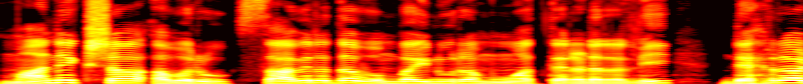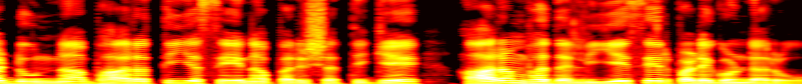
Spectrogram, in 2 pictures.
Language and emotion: Kannada, neutral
